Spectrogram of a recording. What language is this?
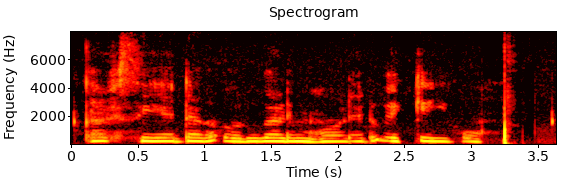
Kikuyu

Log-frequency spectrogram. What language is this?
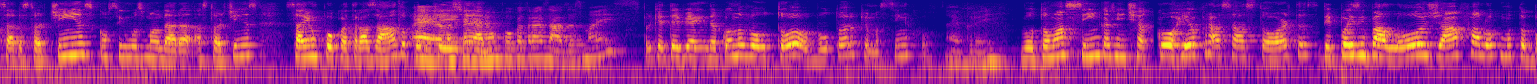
Portuguese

